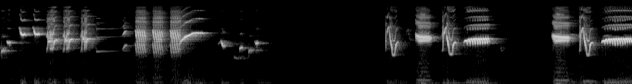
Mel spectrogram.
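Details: Jalak suren, or Asian pied starling, giving a dense burst of harsh chattering notes and a short slurred whistle. After a pause come loud squeaky, rising and falling whistles.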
